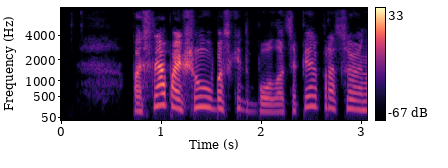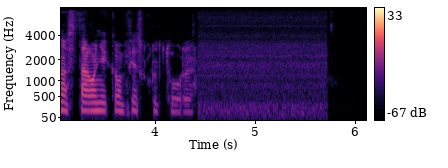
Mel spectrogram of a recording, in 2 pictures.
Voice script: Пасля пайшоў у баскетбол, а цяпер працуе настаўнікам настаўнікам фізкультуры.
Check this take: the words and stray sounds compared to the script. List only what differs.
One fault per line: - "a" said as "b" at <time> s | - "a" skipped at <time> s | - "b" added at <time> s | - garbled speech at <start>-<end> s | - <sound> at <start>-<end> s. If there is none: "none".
- "настаўнікам" skipped at 3.7 s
